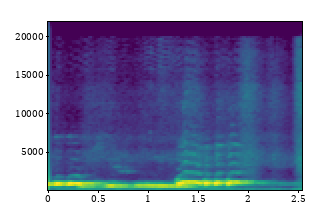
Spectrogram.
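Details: Zebra dove of local wild type delivering a short song phrase: a low purring trill that rises into a brighter, rolling, higher trilled coo before fading.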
